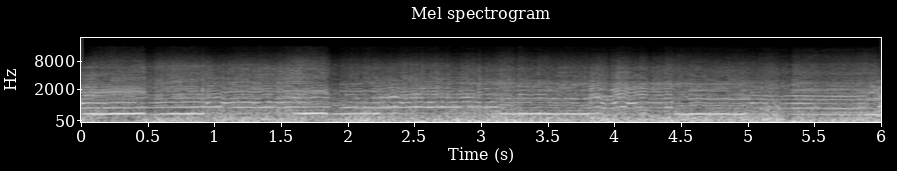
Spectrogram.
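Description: Yamaha XJ6 inline-four engine running at fairly steady revs while riding, its pitch holding nearly level with small shifts, over loud wind rush on the microphone.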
